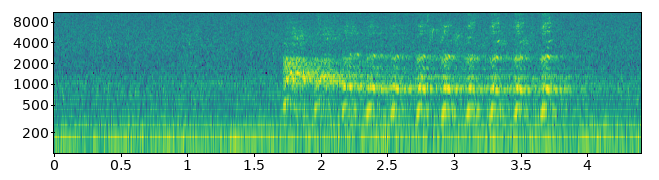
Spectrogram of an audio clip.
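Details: A dog's nuisance barking begins after a quiet stretch of low humming background: roughly ten fast, clipped barks follow in quick succession over two seconds.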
